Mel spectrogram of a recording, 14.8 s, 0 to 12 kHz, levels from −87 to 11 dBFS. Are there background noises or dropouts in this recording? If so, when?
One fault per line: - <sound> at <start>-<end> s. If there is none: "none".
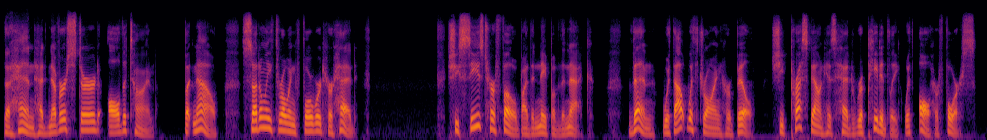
none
